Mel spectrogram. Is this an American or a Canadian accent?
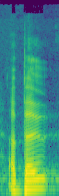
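Canadian. It is said in a Canadian accent with a raised vowel. "Canadian raising because the vowel height gets higher"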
